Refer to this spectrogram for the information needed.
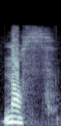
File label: nose, Bulgarian Consonants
